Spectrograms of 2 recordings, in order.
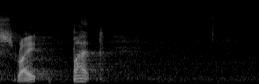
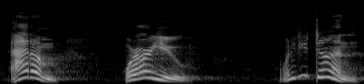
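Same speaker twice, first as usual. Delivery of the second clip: God calling; 12 semitones higher than usual. Acted.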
